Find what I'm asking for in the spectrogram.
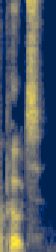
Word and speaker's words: Poots: I always say Imogen Potts' name wrong, but, or Poots.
